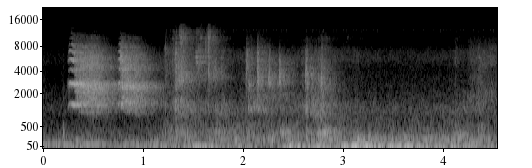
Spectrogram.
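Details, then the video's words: Jackdaw chicks in a nest inside an old church in Shropshire, England, give harsh, raspy begging squawks in quick overlapping bursts, loud at first and then fading, over a low echoing indoor rumble. "jackdaw chicks (nest)"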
